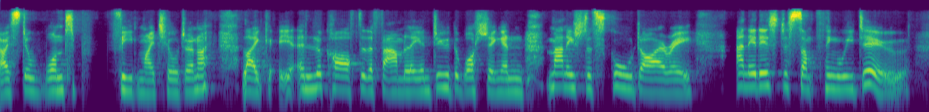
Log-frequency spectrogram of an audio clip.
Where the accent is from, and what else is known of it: United Kingdom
